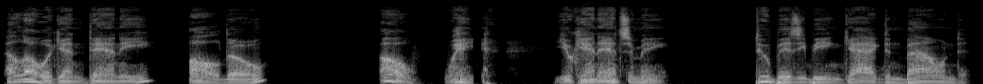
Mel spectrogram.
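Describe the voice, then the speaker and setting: Man acting a very deep, husky mafia boss. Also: fairly bright tone, no room sound, clean studio sound, exaggerated voice. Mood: calm menace. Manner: slow, menacingly tender, condescending. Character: possessive, delusional middle-aged male mafia boss and husband. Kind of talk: ASMR roleplay acting.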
